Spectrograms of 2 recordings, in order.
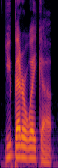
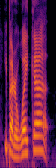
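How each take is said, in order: First: Said in the usual way. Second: Raised, higher warning shout; sharp warning. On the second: Real, not acted. Warning Mister Powell to wake up, raised and sharp. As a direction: jolt him awake with it.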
